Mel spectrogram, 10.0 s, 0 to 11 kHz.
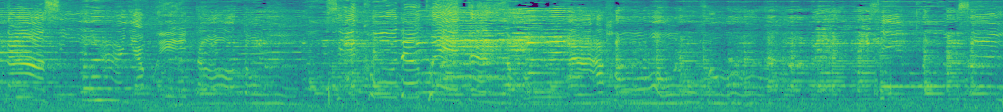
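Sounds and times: traditional instrumental accompaniment: 0.0 - 10.0
woman singing opera: 0.0 - 10.0.

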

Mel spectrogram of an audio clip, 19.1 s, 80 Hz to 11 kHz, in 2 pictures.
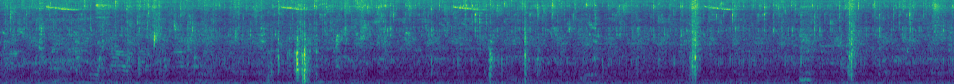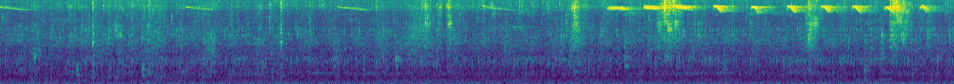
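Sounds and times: water sloshing and dripping: 0.0 - 19.0.

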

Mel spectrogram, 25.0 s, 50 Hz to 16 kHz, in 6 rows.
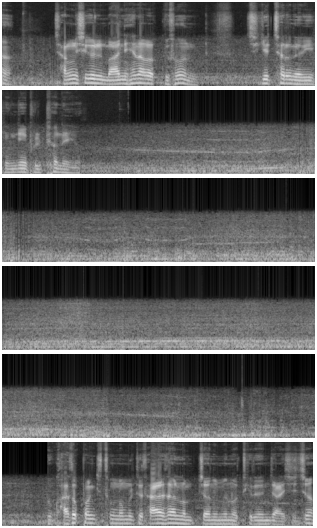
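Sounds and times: forklift engine running: 0.0 - 5.9.

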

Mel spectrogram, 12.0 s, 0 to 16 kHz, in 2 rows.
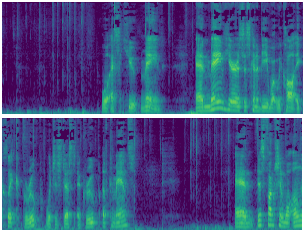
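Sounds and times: computer keyboard typing: 0.0 - 2.0, 6.0 - 12.0.

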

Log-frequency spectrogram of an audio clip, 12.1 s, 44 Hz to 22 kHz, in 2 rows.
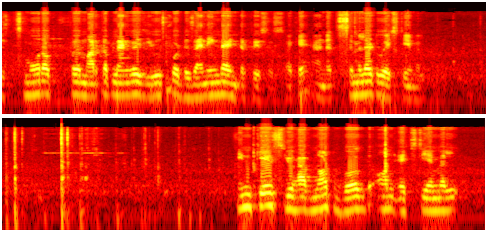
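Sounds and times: computer keyboard typing: 6.0 - 9.4.

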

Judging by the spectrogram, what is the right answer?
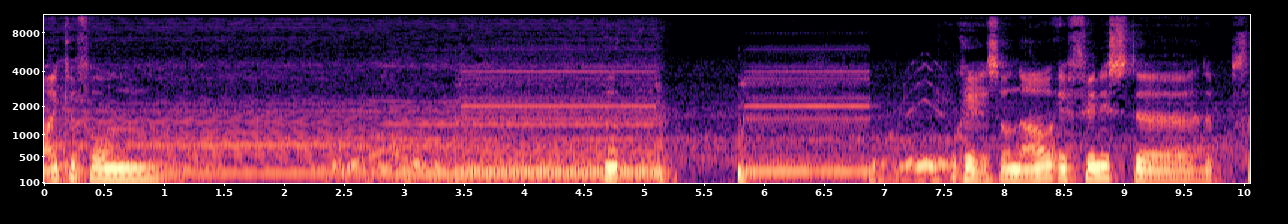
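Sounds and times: stepper motors whining: 0.0 - 7.4.

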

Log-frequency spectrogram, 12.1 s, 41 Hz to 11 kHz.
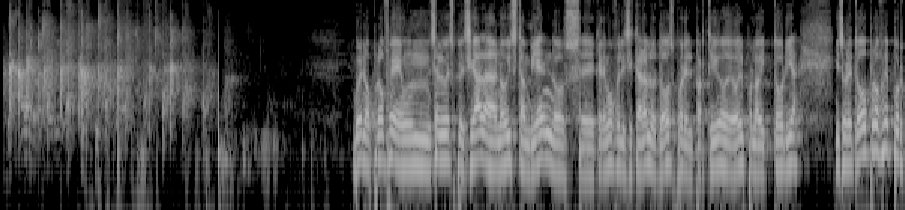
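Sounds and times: hands clapping in applause: 0.0 - 3.2.

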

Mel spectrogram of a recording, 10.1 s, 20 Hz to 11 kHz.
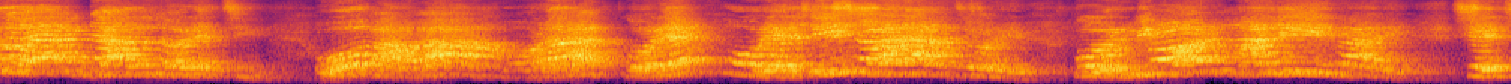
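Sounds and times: girls reciting in unison: 0.0 - 10.0.

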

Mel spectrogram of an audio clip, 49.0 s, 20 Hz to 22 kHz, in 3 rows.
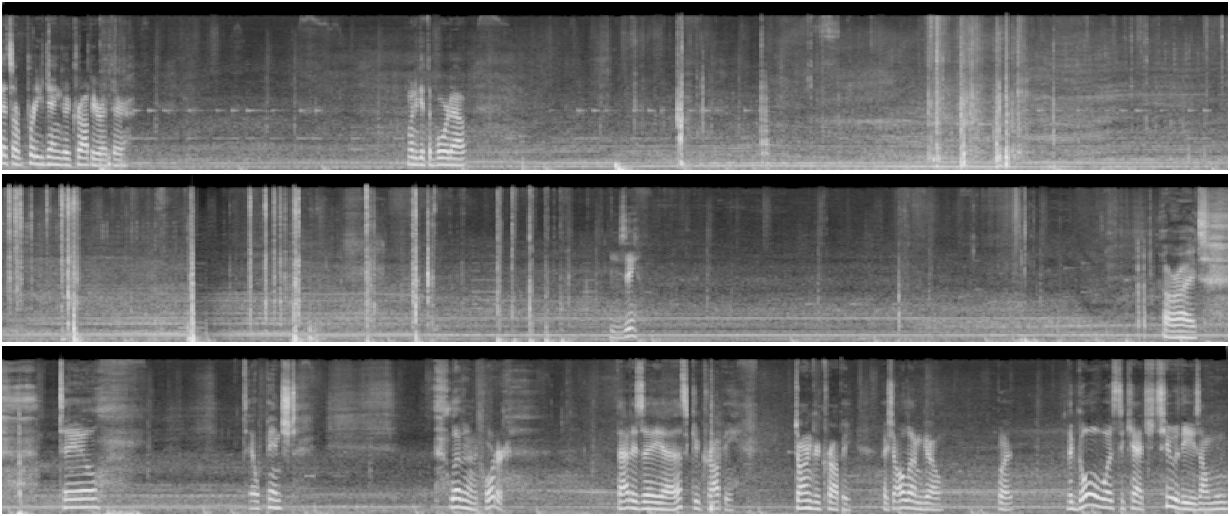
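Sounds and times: steady low hum: 0.0 - 49.0
knocks and clicks on boat deck: 21.2 - 24.0.

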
